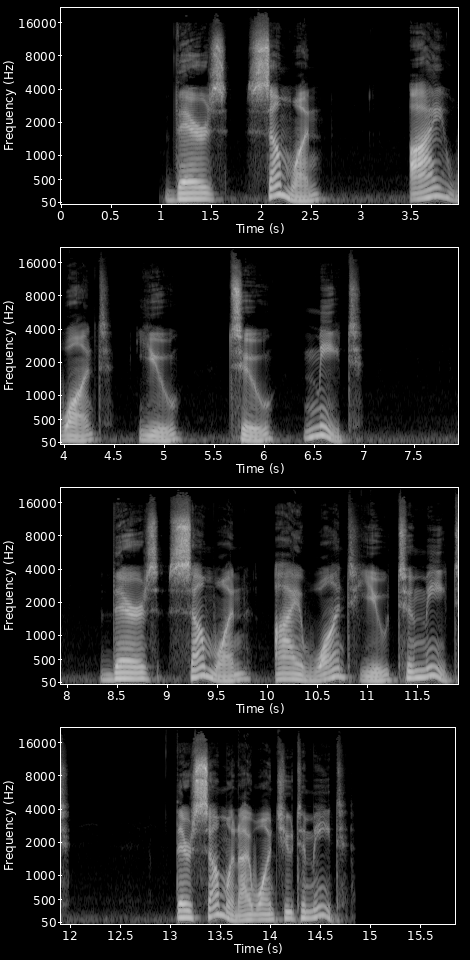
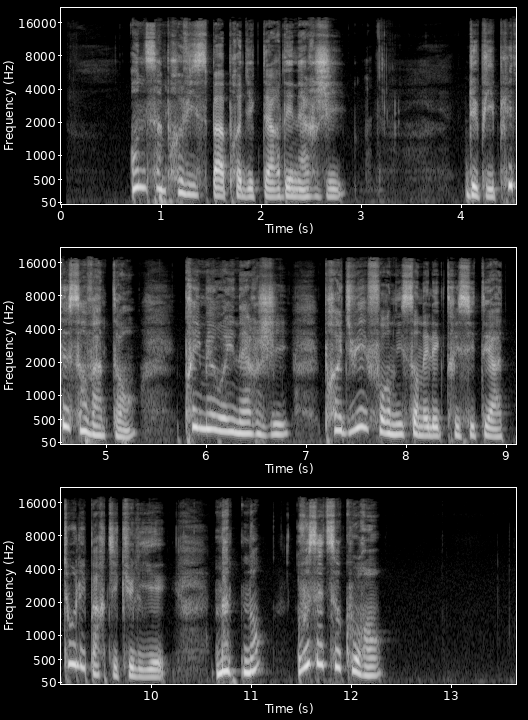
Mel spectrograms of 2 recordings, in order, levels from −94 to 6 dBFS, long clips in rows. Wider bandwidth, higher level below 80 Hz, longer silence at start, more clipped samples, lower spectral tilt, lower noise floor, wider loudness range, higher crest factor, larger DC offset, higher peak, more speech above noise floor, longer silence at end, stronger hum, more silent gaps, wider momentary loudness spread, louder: about the same, 19 kHz vs 18 kHz; about the same, -46 dBFS vs -48 dBFS; first, 1.05 s vs 0.7 s; neither; about the same, -3.5 dB/octave vs -4 dB/octave; about the same, -65 dBFS vs -66 dBFS; first, 5 LU vs 2 LU; first, 24 dB vs 16 dB; neither; about the same, -2 dBFS vs -2 dBFS; second, 42 dB vs 50 dB; second, 1.1 s vs 1.35 s; neither; neither; first, 18 LU vs 9 LU; second, -23 LUFS vs -16 LUFS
